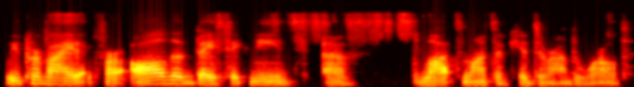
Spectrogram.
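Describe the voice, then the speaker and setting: A woman's voice: very deep voice, normal speed, vocal fry, a little mellow, husky, dry recording, poor audio. A middle-aged woman, a nonprofit director, telling her story earnestly as an interview guest.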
